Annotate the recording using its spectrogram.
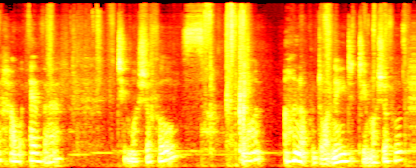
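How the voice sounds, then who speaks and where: A woman, hoarse from a lost voice, giving a chatty tarot card reading and thinking aloud as she pulls cards. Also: on the low side, mellow, slight background noise, rough recording. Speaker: tarot reader.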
